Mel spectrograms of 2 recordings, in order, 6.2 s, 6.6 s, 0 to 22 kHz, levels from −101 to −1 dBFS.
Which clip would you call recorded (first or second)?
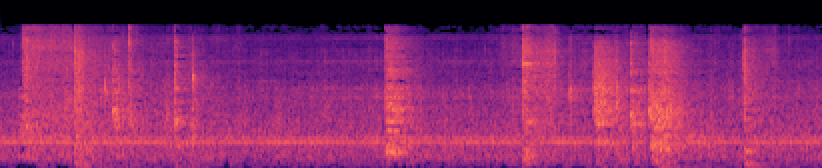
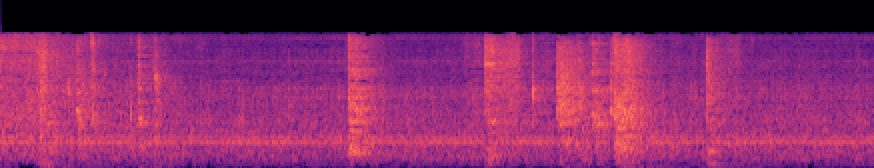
first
